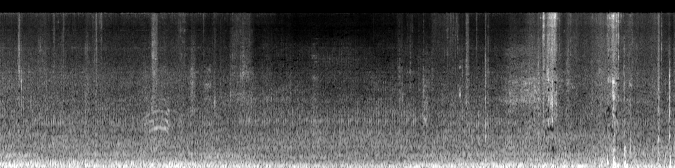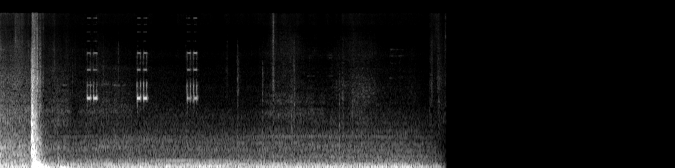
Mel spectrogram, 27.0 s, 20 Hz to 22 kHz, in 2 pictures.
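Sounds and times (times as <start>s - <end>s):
outside rumble: 0.0s - 22.4s
car door shutting: 12.1s - 14.8s
dashboard warning chime beeps: 15.2s - 15.5s, 16.2s - 16.5s, 17.2s - 17.5s.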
